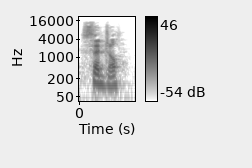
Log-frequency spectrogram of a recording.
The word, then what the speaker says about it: Sigil: So, in addition to the free megawad, Sigil, am I saying that correctly? – Sigil.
